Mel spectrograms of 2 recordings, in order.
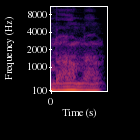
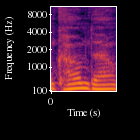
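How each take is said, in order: First: Much softer, trailing calm down; nearly inaudible self-calming; fading out. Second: Said in the usual way. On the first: Real, not acted. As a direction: let it die away as you settle.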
